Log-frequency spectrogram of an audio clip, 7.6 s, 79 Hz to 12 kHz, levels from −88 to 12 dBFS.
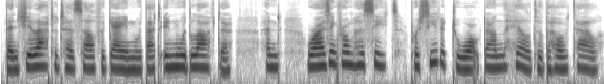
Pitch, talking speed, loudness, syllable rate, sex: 220 Hz, 190 wpm, -19 LUFS, 5.0 syllables/s, female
